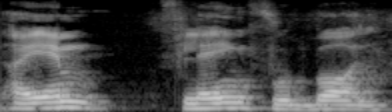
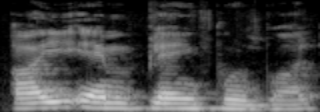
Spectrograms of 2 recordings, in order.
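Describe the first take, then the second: First: Said in the usual way. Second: Very slow, each word apart, with "am" pushed up; stress on am. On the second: Shown as a demonstration. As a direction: spell out "I am playing football" slowly, leaning on "am". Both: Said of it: "एम क्या है?".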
